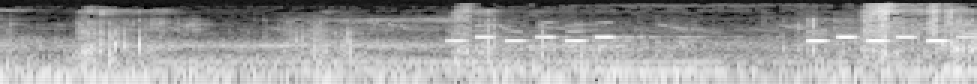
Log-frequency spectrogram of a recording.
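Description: Electronic alarm beeping: short beeps alternating between two pitches, coming in two quick groups about two seconds and three and a half seconds in. It is the gardener's reminder alarm for shutting off the irrigation.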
